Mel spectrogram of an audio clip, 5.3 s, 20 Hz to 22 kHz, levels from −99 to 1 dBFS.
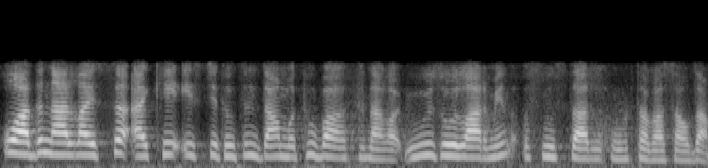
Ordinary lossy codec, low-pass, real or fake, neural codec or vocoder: Opus, 32 kbps; 5.4 kHz; fake; codec, 24 kHz, 0.5 kbps, DualCodec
